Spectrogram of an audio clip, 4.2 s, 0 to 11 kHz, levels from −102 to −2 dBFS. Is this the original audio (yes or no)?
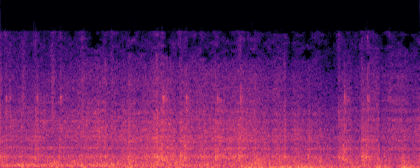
no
